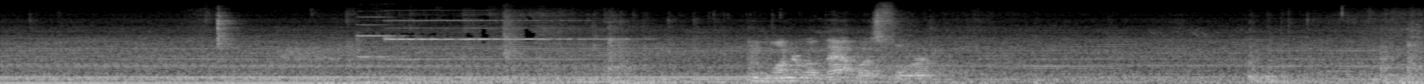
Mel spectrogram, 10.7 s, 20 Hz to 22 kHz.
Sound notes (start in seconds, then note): 2.4 elevator Chimes Weirdly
